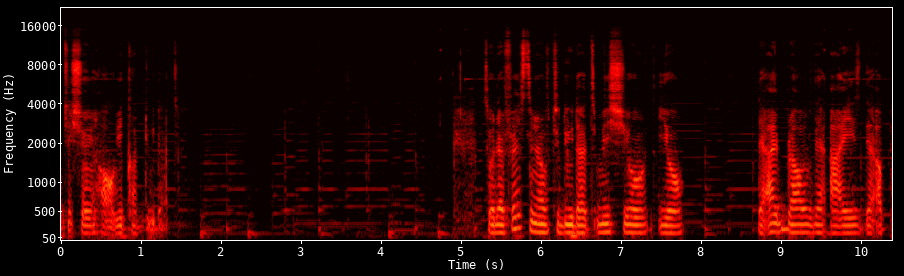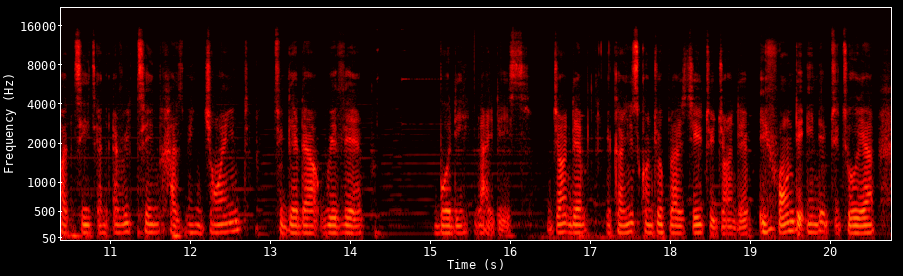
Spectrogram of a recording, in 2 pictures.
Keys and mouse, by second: 2.6 shift+middle click, 3.5 shift+middle click, 5.6 right click, 6.4 g, 10.6 g, 11.9 g, 16.1 g.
